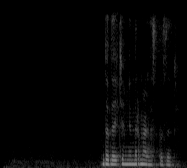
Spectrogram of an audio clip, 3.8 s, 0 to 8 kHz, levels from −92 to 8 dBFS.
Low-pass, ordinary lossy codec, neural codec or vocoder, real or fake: 7.2 kHz; AAC, 48 kbps; codec, 16 kHz, 2 kbps, FunCodec, trained on Chinese and English, 25 frames a second; fake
